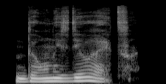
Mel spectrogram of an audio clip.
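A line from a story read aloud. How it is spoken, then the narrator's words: Hissed. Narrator (Russian): прошипел Неждан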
